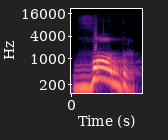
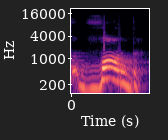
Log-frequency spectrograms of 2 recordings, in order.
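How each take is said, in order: First: The final 're' sound is dropped. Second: The same.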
